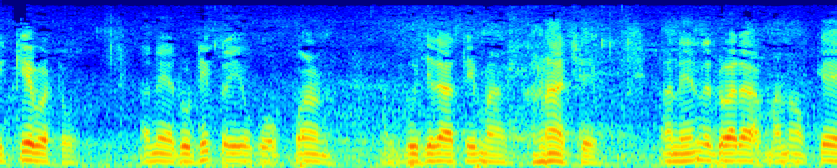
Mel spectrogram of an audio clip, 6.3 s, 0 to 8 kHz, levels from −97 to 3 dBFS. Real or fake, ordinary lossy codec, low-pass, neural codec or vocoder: fake; MP3, 32 kbps; 7.2 kHz; vocoder, 44.1 kHz, 80 mel bands, Vocos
